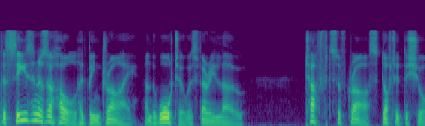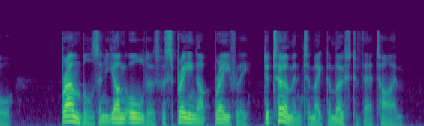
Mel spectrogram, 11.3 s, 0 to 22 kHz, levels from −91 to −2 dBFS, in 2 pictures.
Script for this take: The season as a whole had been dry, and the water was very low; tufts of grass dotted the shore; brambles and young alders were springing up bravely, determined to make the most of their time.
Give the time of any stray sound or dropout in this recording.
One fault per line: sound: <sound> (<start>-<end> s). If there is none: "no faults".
no faults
